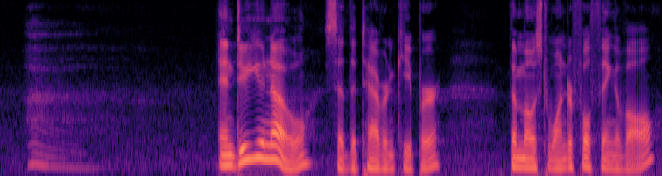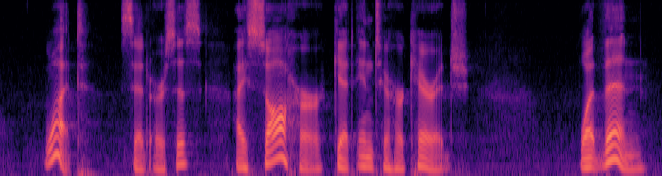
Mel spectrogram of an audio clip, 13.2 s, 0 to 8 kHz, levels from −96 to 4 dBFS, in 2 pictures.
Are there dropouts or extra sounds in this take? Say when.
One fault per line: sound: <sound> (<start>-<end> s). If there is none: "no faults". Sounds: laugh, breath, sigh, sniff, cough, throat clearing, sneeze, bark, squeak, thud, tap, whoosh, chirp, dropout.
sound: sigh (0.2-1.7 s)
